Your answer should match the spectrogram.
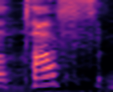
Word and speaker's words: TAUFF: Det är ju T-A-U-F-F som taff.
